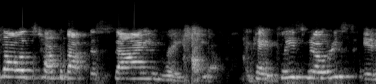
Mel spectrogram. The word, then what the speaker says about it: sine: Okay, first of all, we don't say sin. That's something that Jesus decides. Okay, it's sign even though it's abbreviated that.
